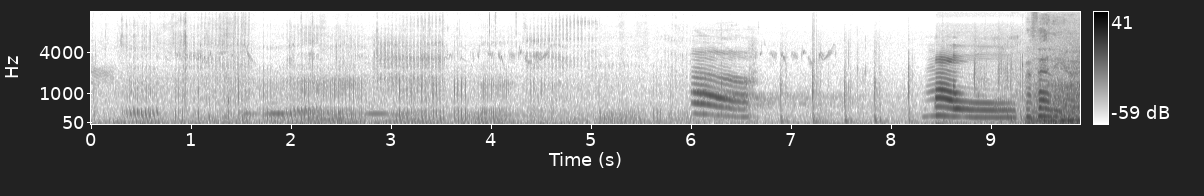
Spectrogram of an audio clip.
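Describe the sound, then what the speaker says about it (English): A cat purrs in Hogwarts Legacy, a low rumbling purr beneath game sounds, with louder meowing cries near the end. "Kitty!"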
